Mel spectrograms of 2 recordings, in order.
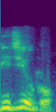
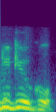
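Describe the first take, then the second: First: The d and y merge into a j sound. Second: The d and y are said separately. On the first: "নেটিভরা এটাকে বলে" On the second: "যেমন আমরা বলতে পারি"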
